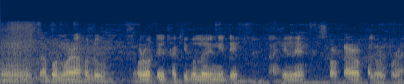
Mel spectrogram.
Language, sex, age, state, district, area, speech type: Assamese, male, 18-30, Assam, Tinsukia, rural, spontaneous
